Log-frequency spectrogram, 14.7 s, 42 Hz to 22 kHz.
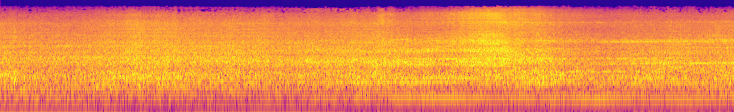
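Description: InterCity 125 High Speed Train's Mark 3 passenger coaches rolling along the platform, a steady rumble and hiss of wheels and running gear that swells a little about ten seconds in.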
